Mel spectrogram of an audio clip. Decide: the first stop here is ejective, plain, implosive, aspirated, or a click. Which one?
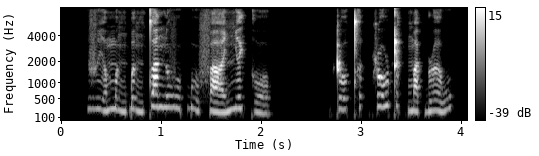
implosive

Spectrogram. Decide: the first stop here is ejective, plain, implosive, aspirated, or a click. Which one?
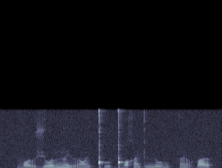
click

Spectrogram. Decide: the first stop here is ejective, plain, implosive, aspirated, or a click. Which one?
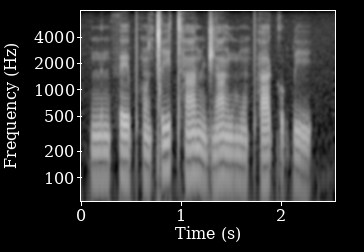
aspirated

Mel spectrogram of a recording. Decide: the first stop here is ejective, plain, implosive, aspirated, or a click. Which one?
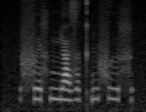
ejective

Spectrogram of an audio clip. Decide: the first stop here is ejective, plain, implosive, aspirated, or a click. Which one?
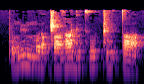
ejective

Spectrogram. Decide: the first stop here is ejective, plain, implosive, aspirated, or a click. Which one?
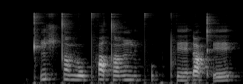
ejective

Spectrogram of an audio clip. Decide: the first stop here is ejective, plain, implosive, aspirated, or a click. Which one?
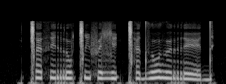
click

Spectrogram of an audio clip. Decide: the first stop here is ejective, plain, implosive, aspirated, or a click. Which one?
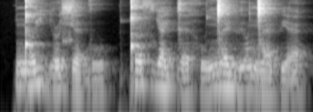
click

